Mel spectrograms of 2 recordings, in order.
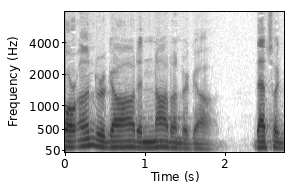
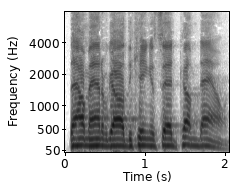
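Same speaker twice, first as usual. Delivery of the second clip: loud, raised-pitch order read out forcefully; disrespectful command; 4 semitones higher, 8 dB louder than usual. A narrator's reading. Captain ordering the prophet down, loud disrespectful command. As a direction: read it as a brusque summons to a prophet. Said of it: "Is that any way to talk to the prophet?".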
